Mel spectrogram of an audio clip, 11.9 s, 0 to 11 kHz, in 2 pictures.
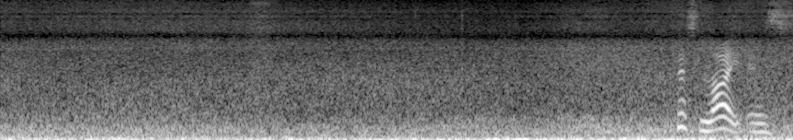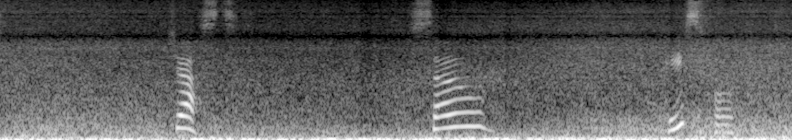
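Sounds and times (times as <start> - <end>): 
sea waves washing against the shore: 0.0 - 11.8
wind: 0.0 - 11.8
speech: 5.1 - 6.0, 7.2 - 7.6, 9.2 - 9.7, 10.9 - 11.8.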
